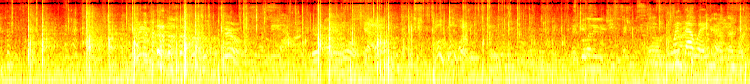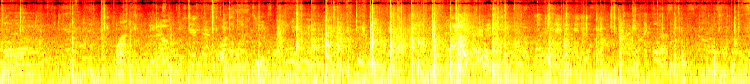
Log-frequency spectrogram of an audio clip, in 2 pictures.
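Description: One-wall paddleball rally: solid paddles crack against a rubber ball and the ball hits the concrete wall, in irregular runs of sharp hits, with players' voices between them.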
